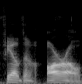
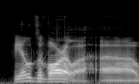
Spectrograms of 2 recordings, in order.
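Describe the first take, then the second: First: The name ends on a consonant sound. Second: The name ends with a final vowel sound. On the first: The speaker calls it wrong. "in the past we've called Fields of Arl" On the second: The speaker calls it right. "it's more like Arla in German"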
